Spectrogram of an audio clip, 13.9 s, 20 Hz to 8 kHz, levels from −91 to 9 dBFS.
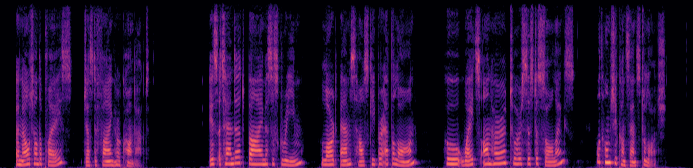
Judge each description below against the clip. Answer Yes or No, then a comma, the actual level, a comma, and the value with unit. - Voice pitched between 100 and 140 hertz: No, high, 225 Hz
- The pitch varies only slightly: No, average, 4.5 semitones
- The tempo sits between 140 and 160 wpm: Yes, average, 145 wpm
